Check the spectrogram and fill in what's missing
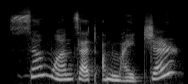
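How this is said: It is growled in a big, gruff voice.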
